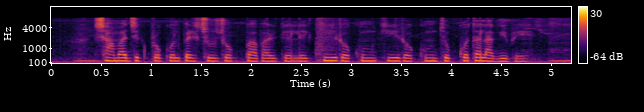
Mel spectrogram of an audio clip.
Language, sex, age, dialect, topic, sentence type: Bengali, female, 18-24, Rajbangshi, banking, question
